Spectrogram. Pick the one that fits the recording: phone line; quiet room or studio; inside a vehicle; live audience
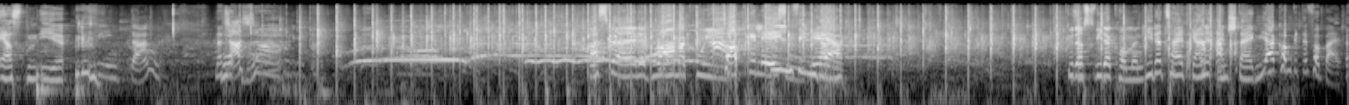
live audience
